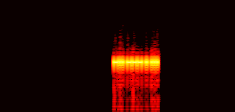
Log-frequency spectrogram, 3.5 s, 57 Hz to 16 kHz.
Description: Morse code, heard as a keyed tone, about 57 wpm, 700 Hz. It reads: DOES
